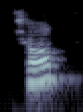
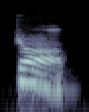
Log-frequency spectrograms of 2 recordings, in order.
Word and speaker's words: shop: Is not chop. Chop. No está ahí una CH. Este es chop. Ch. Está una SH. Sh. Shop.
